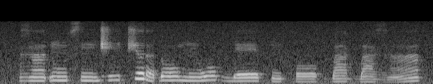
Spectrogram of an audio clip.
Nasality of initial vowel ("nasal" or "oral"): nasal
